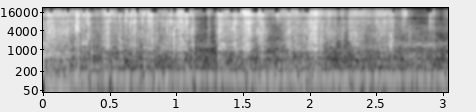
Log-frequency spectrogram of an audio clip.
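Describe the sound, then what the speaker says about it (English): A strip of material being crumpled by hand, close crinkling and crackling in continuous irregular bursts, moderately loud with no talking. "I'm going to crumple it up really good"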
